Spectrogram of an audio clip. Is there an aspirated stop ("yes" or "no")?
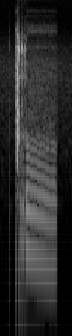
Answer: no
